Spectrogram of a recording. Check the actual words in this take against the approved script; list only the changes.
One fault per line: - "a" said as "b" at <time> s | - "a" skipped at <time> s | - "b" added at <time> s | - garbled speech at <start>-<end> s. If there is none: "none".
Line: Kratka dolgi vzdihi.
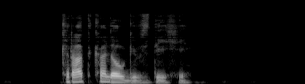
none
